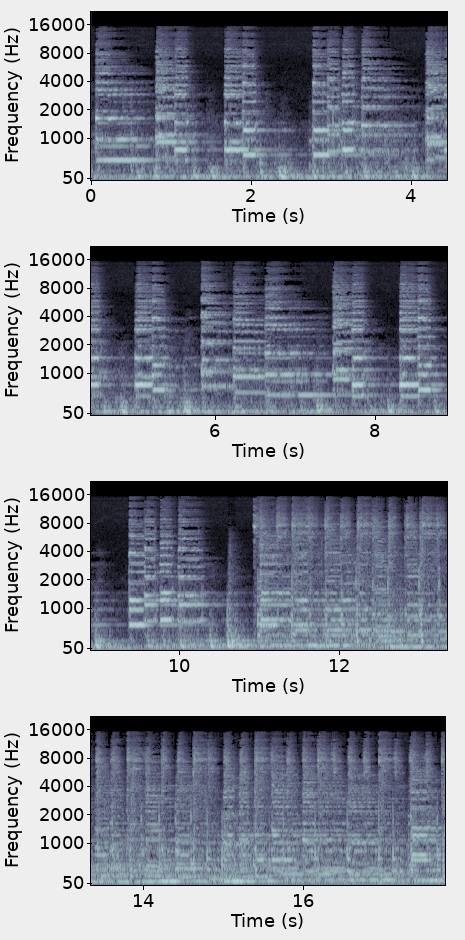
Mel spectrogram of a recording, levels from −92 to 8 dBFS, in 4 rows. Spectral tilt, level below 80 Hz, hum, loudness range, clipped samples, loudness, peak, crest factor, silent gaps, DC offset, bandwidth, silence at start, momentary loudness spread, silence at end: -3 dB/octave; -36 dBFS; none; 2 LU; under 0.1%; -18 LUFS; -2 dBFS; 16 dB; none; under 0.1%; 15.5 kHz; 0 s; 7 LU; 0 s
